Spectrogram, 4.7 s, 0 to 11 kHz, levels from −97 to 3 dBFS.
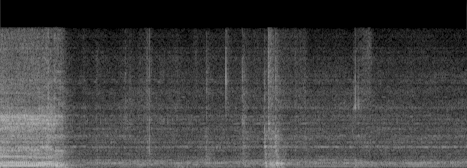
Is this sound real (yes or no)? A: no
